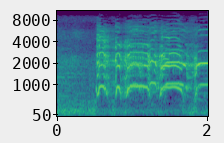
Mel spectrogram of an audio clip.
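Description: A champion-quality farm rooster crows loud and close, one drawn-out cock-a-doodle-doo call with a wavering, rising and falling pitch, heard alone.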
